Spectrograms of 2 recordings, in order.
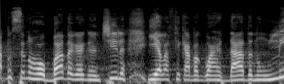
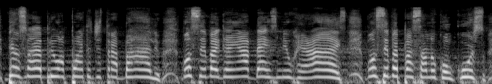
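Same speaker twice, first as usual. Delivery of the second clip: hammed-up prophet, higher and rising to a shout; mock prophecy; 6 semitones higher than usual. Preacher mocking a prophet's promises, building to a shout. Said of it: "Quando alguém chega e fala assim".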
